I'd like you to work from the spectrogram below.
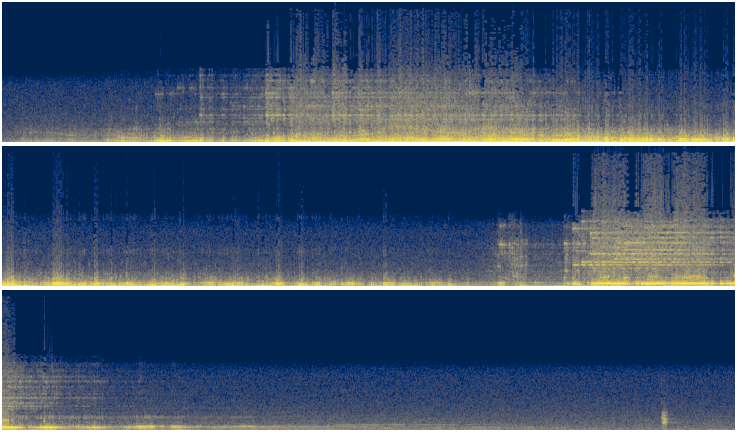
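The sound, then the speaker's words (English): A truck engine from a PlayStation video game rumbles loudly and revs, with a deep steady drone, a second roaring surge partway through, then a fade to a quieter idle near the end. No one speaks. “and what will my gaming segment be without my nostalgic PlayStation gaming truck.”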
